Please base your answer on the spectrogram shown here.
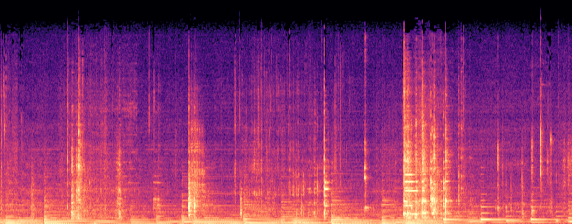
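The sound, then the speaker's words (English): A spoon stirs liquid beef bouillon into a dish, scraping and swishing in irregular strokes with soft, wet squelches and a light sizzle-like hiss between them. “Give it a good stir because you don't want it to stick together.”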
